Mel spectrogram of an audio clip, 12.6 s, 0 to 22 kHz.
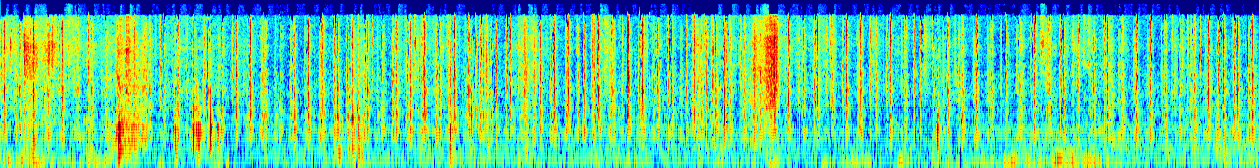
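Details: Alfa Romeo 156 1.6 TS that won't start: fast, steady fuel pump relay ticking at several clicks a second, no engine catching, with the diagnostic light flashing. Cause was a failed throttle body/ECU; replacing the throttle body, ECU and code box fixed it.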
